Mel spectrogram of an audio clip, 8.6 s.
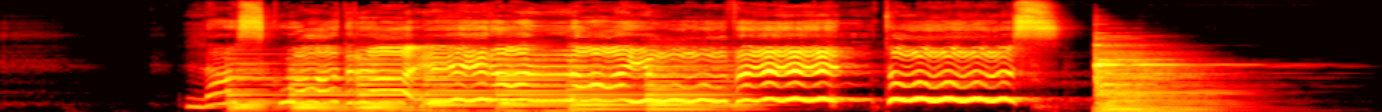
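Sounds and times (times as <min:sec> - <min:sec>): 
person singing satirical songs: 0:01.2 - 0:06.7
piano: 0:01.2 - 0:08.3.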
